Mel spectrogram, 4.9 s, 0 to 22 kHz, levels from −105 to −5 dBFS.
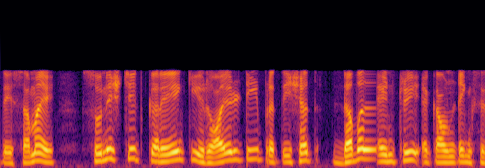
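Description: Speech heard through a call path that carries nothing above 4 kHz, consistent with G.711 A-law telephony, has two dropouts. At 1.56 s, between "समय सुनिश्चित" and "कि रॉयल्टी प्रतिशत", a brief smear lasting about 0.03 s blurs the sound. This is short concealed packet loss: roughly 20 ms of audio arrived too late or not at all, and the receiver covered the hole by extending the preceding sound before blending back into the real signal. From 3.65 to 3.77 s, just after "कि रॉयल्टी प्रतिशत", the sound turns into a held, fading tail and then resumes further on, with about 100 ms of material gone. This is a burst of packet loss: several consecutive packets were lost, and the decoder kept repeating the last sound while lowering its level until real audio returned.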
